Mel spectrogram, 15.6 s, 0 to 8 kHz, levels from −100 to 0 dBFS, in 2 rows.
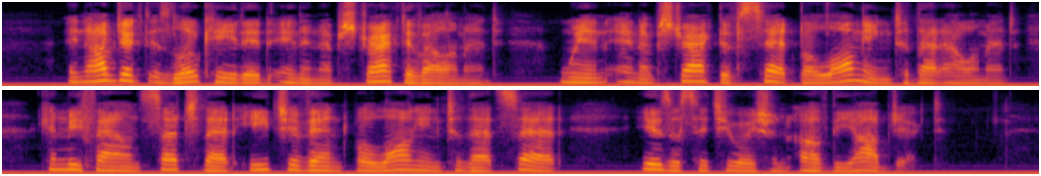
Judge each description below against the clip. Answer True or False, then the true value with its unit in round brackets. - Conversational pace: False (125 wpm)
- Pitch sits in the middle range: True (145 Hz)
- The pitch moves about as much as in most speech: True (4.3 semitones)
